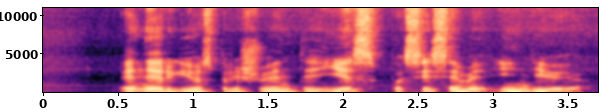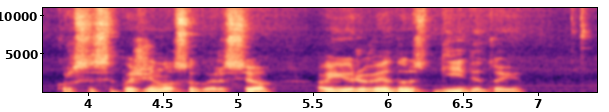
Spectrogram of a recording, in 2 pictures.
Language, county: Lithuanian, Panevėžys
